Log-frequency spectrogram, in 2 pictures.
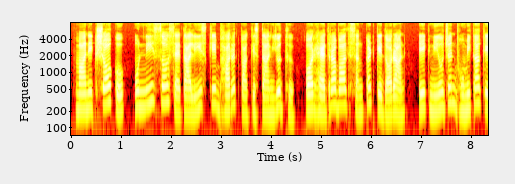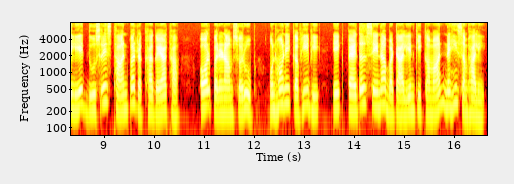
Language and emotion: Hindi, neutral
